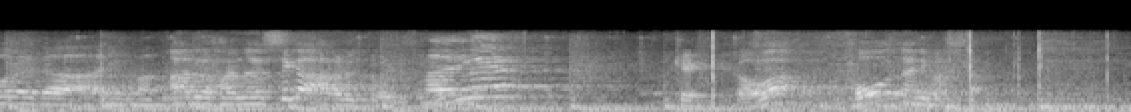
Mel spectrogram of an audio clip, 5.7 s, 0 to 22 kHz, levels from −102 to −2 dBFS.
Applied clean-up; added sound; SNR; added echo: none; Crack / Crackle; 15 dB; reverberation time 2.8 s.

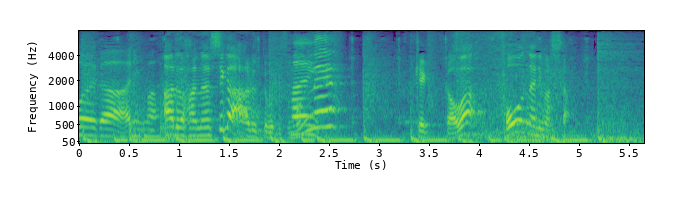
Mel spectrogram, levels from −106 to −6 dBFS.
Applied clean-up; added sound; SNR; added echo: none; none; none; none.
